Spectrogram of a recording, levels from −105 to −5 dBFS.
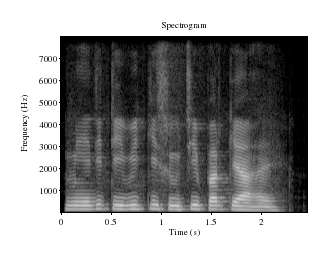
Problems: none marked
